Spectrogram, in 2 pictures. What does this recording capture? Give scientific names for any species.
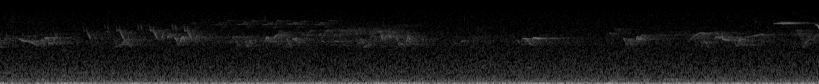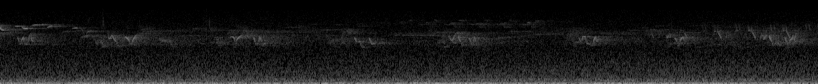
Vireo olivaceus, Seiurus aurocapilla, Mniotilta varia, Setophaga coronata, Contopus virens, Certhia americana, Troglodytes hiemalis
